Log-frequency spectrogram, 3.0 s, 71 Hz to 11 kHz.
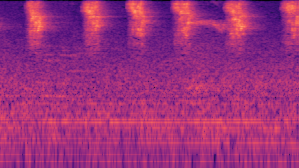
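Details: Eurasian tree sparrow family in a garden nest box, where a pair breeds every year, summer 2012; six high, hissy chirping bursts about half a second apart, with a faint low hum underneath.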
